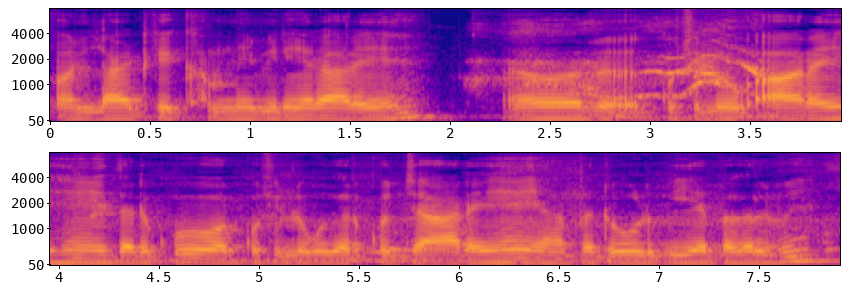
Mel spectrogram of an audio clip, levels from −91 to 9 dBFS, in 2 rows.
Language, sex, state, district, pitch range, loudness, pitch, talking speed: Hindi, male, Bihar, Bhagalpur, 100-105 Hz, -18 LUFS, 105 Hz, 235 wpm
